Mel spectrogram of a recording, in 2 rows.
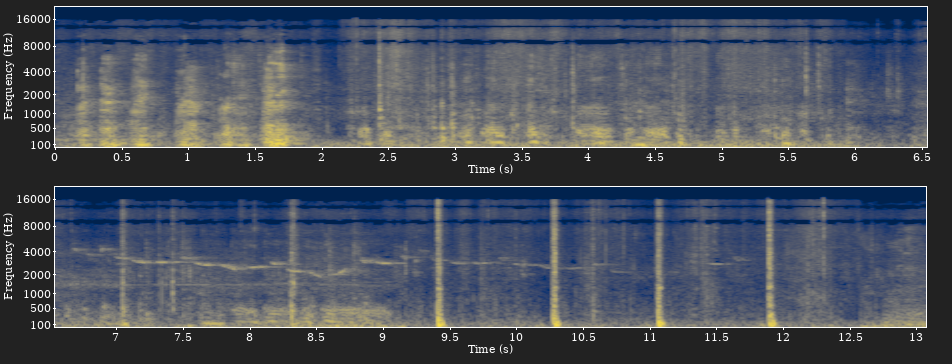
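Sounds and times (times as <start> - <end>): metal bar jabbing hard soil: 9.4 - 12.4.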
